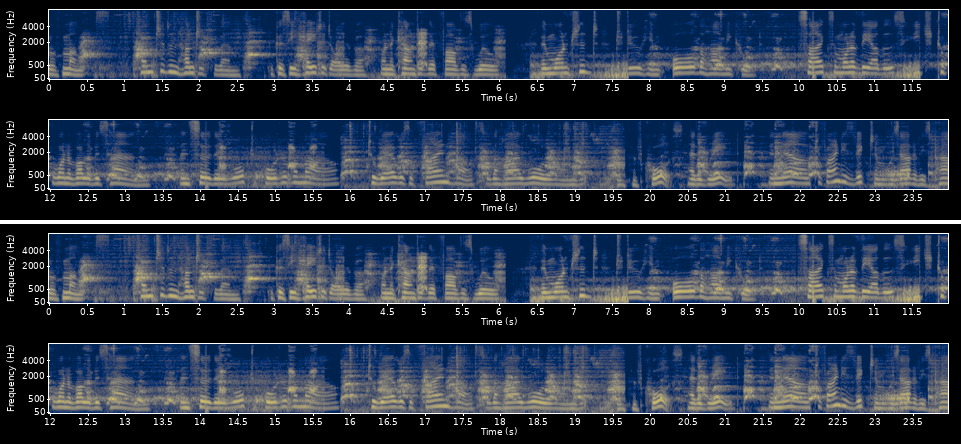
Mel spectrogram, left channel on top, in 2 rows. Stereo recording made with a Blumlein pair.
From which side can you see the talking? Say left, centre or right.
centre.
